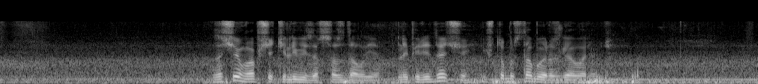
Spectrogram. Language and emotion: Russian, neutral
